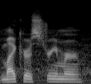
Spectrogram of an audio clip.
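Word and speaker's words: µStreamer: doing this to use micro streamer it's much better that's it's used you streamers how it's spelled but you say micro streamer so two it'll actually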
